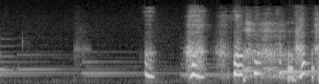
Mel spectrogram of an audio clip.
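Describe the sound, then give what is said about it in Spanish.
A little girl cries in wailing, gasping sobs, starting with faint whimpers and breaking into a sharp sob before louder, ragged bursts of weeping continue to the end. “No llores, cariño. Vamos, pequeña, no debes llorar.”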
